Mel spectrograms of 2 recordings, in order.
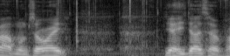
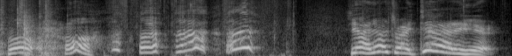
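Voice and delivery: Angry Grandpa voice; 13 semitones higher than usual. Acted. Old man woken by pranksters, high cranky yelling. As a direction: bark at the intruders like a furious grandpa.

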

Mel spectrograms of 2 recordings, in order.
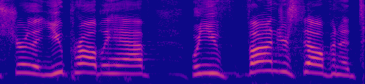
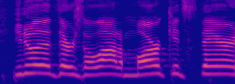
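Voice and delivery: ordinary delivery

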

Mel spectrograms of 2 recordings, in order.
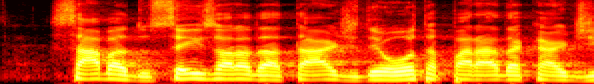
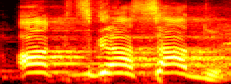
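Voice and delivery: higher, exasperated cry of outrage; mock outrage; 12 semitones higher than usual. Real, not acted. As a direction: blurt out a mock curse at the vet. Outraged exclamation about vet. (indignação fingida, mais aguda)

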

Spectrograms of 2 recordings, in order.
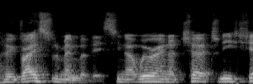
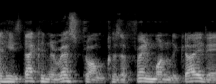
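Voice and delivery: ordinary talk, nothing marked

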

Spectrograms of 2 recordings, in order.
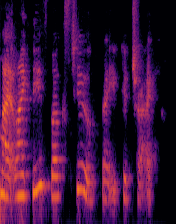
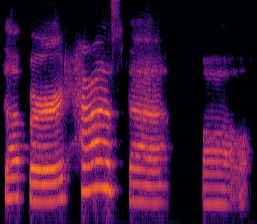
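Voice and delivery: slow, drawn-out beginner reading aloud; careful, stretched read-aloud; slow model reading; 2 semitones lower, much slower than usual. Shown as a demonstration. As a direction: read word by word for new readers.

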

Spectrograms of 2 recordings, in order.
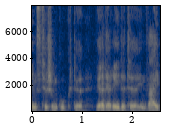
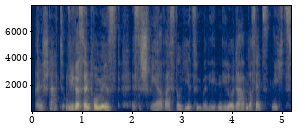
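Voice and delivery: put-on boy's voice; 9 semitones higher, 5 dB louder than usual. A narrator's reading. Narrator voices the boy Andreas.

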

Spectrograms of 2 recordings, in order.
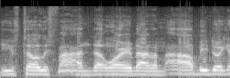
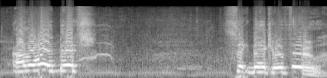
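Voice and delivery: raised, high-pitched shout; loud, high playful warning; loud call-out; 10 semitones higher, 5 dB louder than usual. Pretend. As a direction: yell to clear the path. Calling out while riding through enemies.

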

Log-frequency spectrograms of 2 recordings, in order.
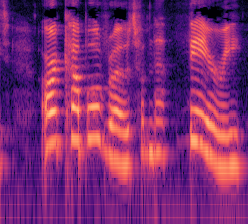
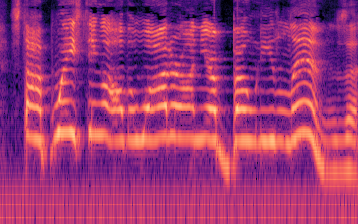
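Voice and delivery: higher, scolding grandpa voice; gruff grandfather; 7 semitones higher than usual. A narrator's reading. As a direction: play the grumpy granddad nagging. Grandfather scolding through bathroom door.

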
